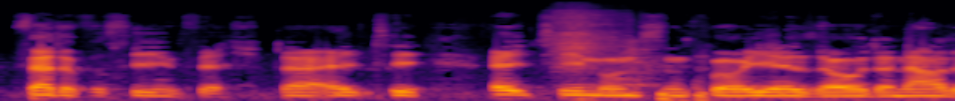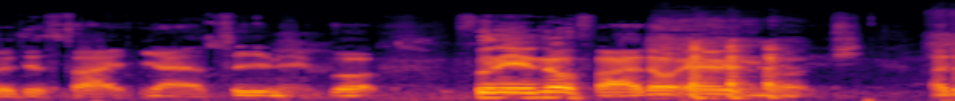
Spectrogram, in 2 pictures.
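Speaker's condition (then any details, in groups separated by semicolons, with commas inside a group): Cerebral palsy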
